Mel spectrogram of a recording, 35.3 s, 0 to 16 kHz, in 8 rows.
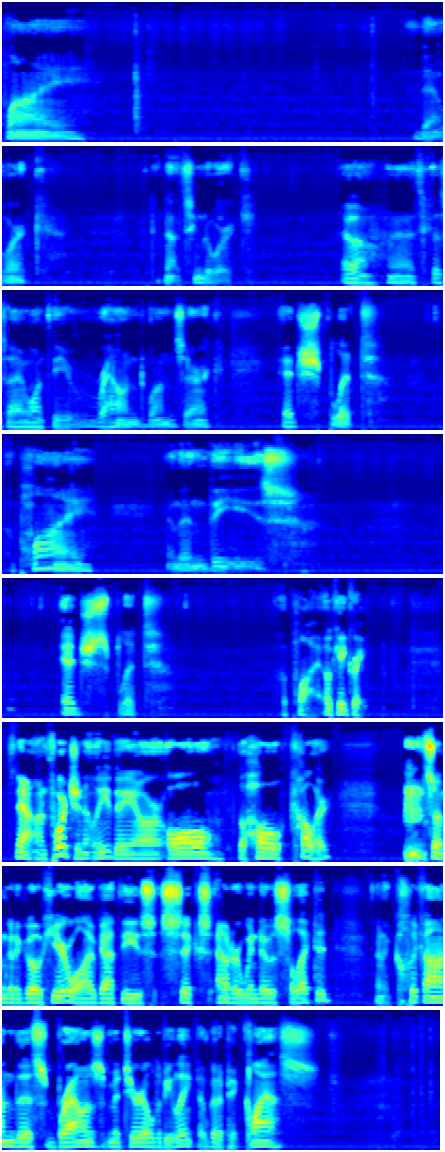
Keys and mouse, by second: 0.7-1.9 drag, 4.4 middle click, 6.3-9.0 drag, 9.0-10.4 right drag, 10.4-12.3 middle drag, 13.3-16.6 drag, 16.6-18.1 right drag, 20.5-28.8 drag, 31.9-34.2 drag.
